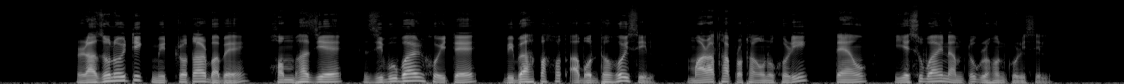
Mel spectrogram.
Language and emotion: Assamese, neutral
